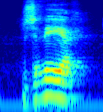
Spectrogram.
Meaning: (noun) a purulent boil, skin injury containing pus, ulcer; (verb) inflection of zweren: 1. first-person singular present indicative 2. second-person singular present indicative 3. imperative
- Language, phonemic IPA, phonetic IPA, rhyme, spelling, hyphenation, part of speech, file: Dutch, /zʋeːr/, [zʋɪːr], -eːr, zweer, zweer, noun / verb, Nl-zweer.ogg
